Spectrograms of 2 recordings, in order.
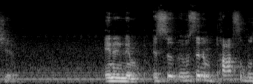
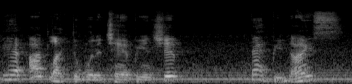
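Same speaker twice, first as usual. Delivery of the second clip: low, soft, half-interested mock quote; lukewarm; 5 semitones lower, 8 dB quieter than usual. Mocking what Kobe never sounded like, lukewarm. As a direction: say it like you hardly care. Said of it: "Does it sound like he's like".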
